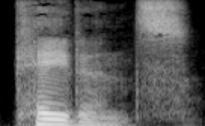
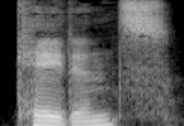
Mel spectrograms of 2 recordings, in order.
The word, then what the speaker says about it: Kadence: rhythmic flow of a sequence of sounds it's pronounced as Cadence Cadence Cadence to pronounce it correctly emphasize the KY and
